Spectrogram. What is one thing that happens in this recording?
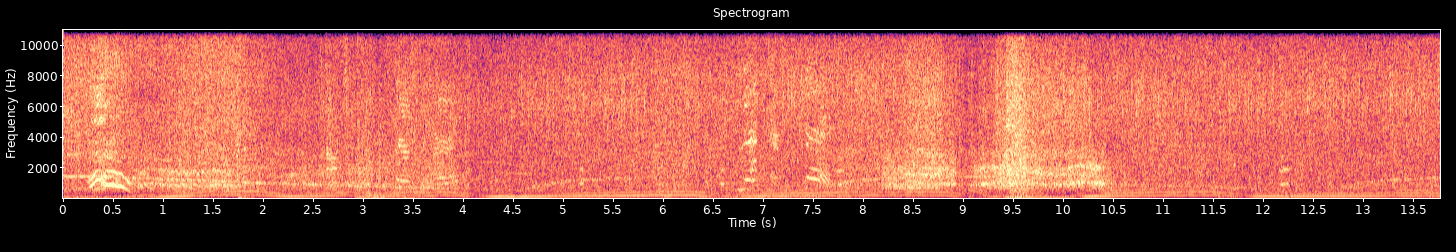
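A car engine revs up and down as it drives away.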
